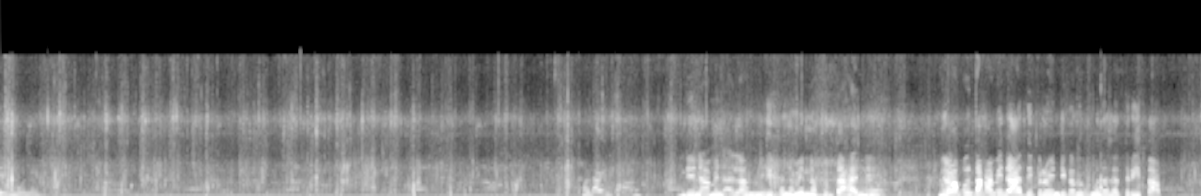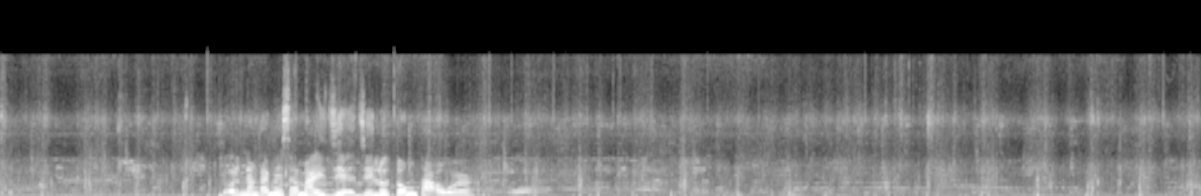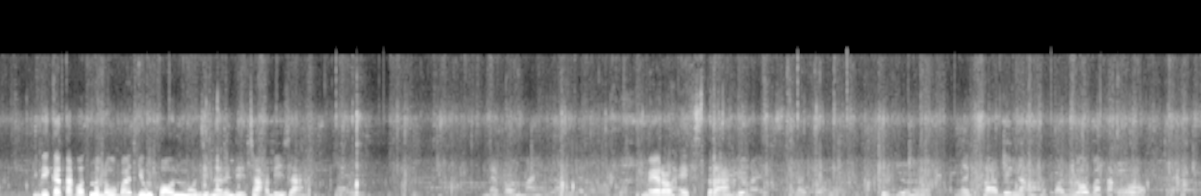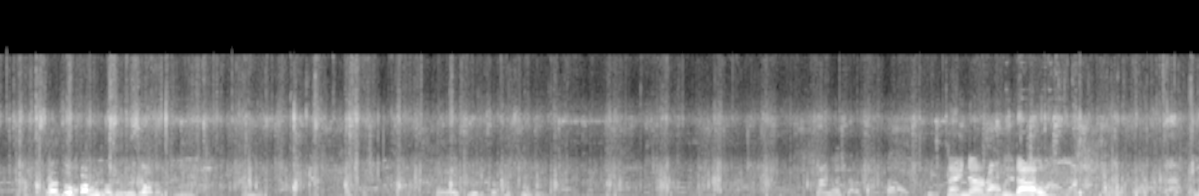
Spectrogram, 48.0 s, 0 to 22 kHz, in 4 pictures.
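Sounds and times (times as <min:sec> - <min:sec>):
footsteps on dirt trail: 0:00.0 - 0:48.0.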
